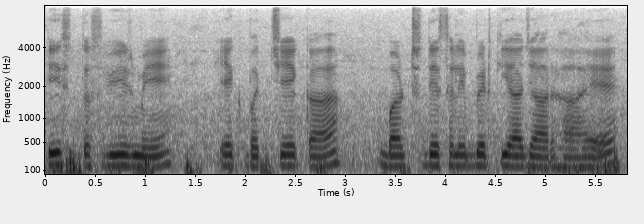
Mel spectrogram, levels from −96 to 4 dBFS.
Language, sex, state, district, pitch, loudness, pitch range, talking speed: Hindi, male, Assam, Kamrup Metropolitan, 145 Hz, -16 LUFS, 135-150 Hz, 125 wpm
